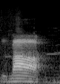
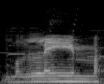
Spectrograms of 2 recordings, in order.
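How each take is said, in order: First: It is said in a French way, ending clipped. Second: It is said with a plain English pronunciation.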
